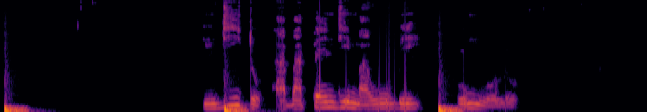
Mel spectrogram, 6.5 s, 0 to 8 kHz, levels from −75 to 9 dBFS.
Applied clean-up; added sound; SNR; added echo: none; Bass drum; -3 dB; none.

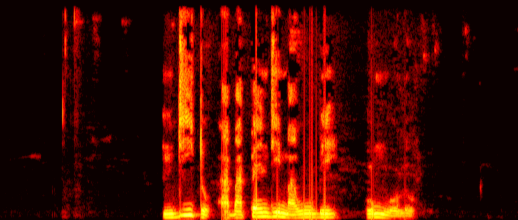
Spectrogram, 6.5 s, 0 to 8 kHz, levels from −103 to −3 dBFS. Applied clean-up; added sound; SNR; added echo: none; none; none; none.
